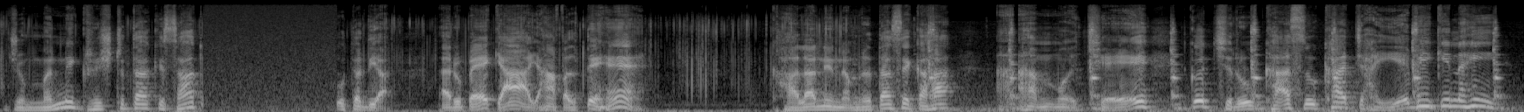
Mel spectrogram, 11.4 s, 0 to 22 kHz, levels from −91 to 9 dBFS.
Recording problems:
distortion; slight; 10 dB below the speech
household noises; loud; throughout; 9 dB below the speech
audio freezing; at 1.5 s for 1 s

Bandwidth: 18 kHz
